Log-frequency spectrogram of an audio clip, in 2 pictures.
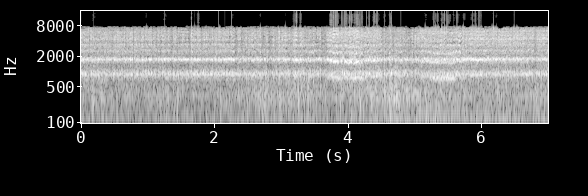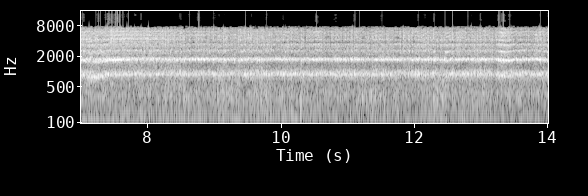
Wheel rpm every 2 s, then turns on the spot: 240, 230, 220, 230, 230, 230, 230.
none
